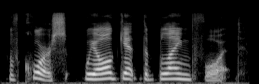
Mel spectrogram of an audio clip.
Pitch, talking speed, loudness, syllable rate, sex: 240 Hz, 210 wpm, -17 LUFS, 5.1 syllables/s, female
